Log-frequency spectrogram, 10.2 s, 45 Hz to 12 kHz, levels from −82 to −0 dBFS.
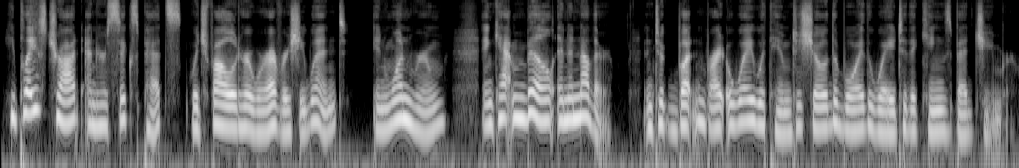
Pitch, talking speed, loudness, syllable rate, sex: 185 Hz, 210 wpm, -18 LUFS, 5.5 syllables/s, female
